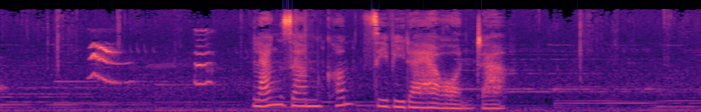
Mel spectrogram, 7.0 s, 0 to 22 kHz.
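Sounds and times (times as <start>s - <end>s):
white kitten meowing: 0.8s - 2.2s
speech: 2.5s - 5.2s.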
